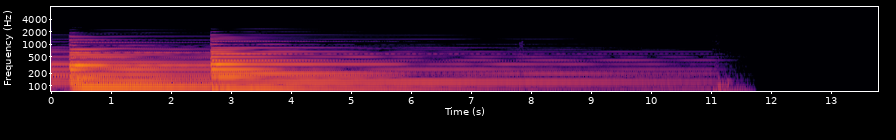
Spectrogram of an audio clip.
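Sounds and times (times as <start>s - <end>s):
sampled piano prelude: 0.0s - 11.5s.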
